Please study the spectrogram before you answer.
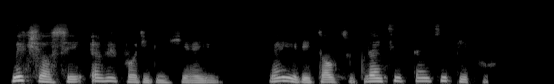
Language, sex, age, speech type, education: Nigerian Pidgin, male, 15-29, spontaneous, tertiary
